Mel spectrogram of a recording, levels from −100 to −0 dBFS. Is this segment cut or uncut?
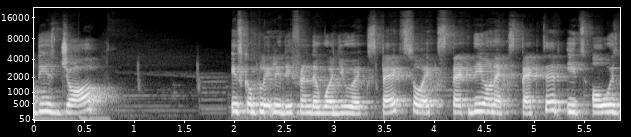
uncut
